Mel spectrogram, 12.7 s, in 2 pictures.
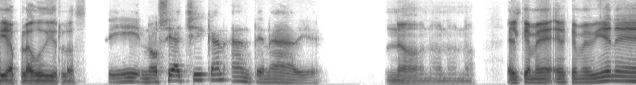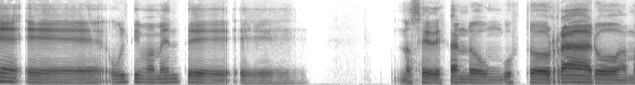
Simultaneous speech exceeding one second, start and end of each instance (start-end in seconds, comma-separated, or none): none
